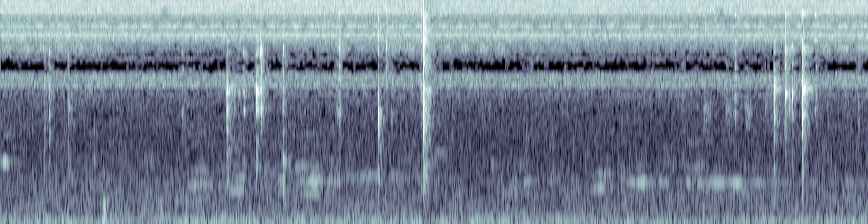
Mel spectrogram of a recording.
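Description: Metal tools click and clink against a motorcycle engine part.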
